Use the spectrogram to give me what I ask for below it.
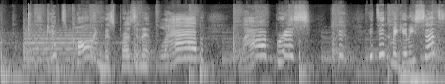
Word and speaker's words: Lapras: looking for the mysterious Lapras. Oh, I said it wrong, Lapras.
